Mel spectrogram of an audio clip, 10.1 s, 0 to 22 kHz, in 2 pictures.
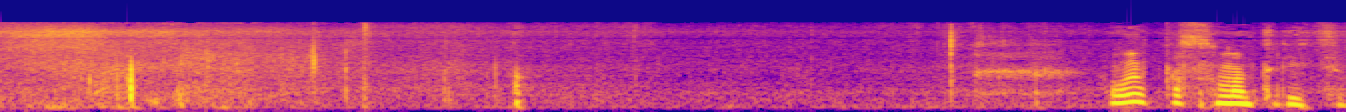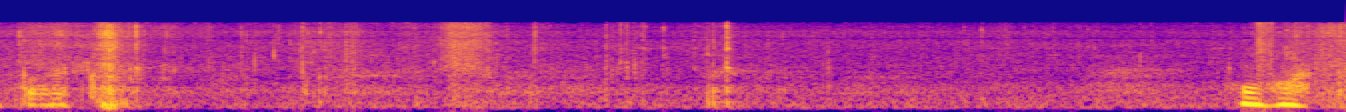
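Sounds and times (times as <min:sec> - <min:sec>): rustle of dry leaves: 0:00.0 - 0:03.5, 0:04.5 - 0:10.0.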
